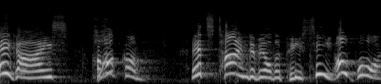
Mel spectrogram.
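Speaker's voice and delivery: pitched way up and slow. Doing an intro about building a PC: Mickey Mouse voice. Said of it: "it's Mickey Mouse".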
